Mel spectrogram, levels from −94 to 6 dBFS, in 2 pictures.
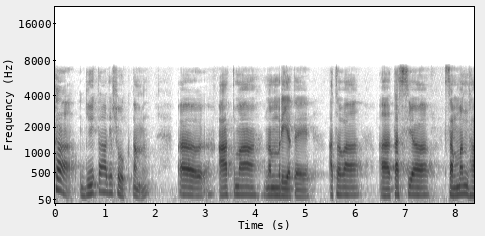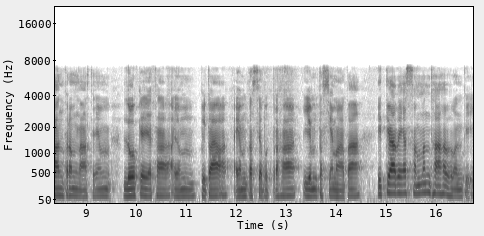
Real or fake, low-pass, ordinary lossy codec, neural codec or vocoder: fake; 7.2 kHz; none; codec, 16 kHz, 4 kbps, FunCodec, trained on Chinese and English, 50 frames a second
